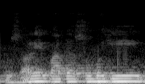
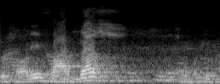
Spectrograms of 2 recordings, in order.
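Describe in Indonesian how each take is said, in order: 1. Bunyi l terdengar jelas sebelum subuhi. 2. Bunyi l menyatu menjadi bunyi s ganda. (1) "itu enggak merusak sholat" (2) "khusus untuk subuh dia pakai tasdid"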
